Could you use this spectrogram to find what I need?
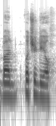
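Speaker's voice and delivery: ordinary talk, nothing marked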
